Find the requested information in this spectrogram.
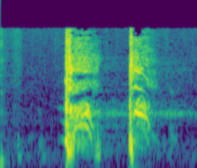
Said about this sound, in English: Sorry, I got a cough.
